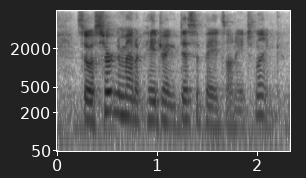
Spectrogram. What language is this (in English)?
English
